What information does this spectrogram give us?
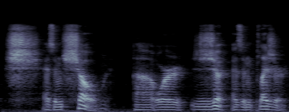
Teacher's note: The next place is just a little bit behind that, maybe a quarter of an inch or a half centimeter. If you move your tongue just a little bit back, instead of getting S, you get sh as in show, or j as in pleasure.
